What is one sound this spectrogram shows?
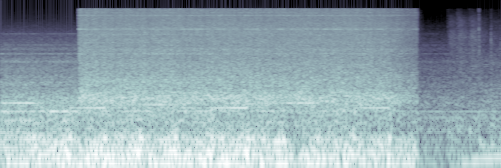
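A jet engine roars loudly as a fighter flies past.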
